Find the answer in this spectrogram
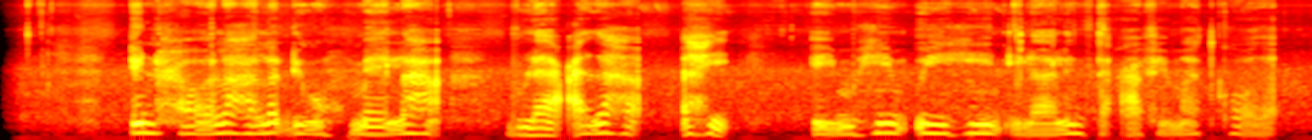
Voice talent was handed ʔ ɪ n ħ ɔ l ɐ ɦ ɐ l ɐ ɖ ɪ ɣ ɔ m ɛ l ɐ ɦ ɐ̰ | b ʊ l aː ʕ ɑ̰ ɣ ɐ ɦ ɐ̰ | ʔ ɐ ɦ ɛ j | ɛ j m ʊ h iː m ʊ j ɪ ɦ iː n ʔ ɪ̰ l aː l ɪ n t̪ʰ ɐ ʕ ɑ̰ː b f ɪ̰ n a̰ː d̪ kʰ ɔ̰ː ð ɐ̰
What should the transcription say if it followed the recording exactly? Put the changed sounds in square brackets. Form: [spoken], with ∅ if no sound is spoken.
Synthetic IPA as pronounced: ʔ ɪ n ħ [ɔː] l ɐ ɦ ɐ l ɐ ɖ ɪ ɣ ɔ m [ɛː] l ɐ ɦ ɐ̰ | b ʊ l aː ʕ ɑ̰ [ð] ɐ ɦ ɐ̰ | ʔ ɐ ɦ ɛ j | ɛ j m ʊ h iː m ʊ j ɪ ɦ iː n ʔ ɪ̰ l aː l ɪ n t̪ʰ ɐ ʕ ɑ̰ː [∅] f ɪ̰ [m] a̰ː d̪ kʰ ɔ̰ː ð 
